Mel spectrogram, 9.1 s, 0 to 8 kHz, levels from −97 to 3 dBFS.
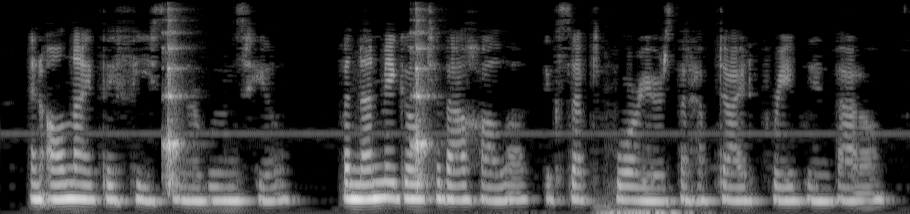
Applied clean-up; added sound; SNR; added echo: none; Bowed string instrument; 4 dB; reverberation time 0.4 s.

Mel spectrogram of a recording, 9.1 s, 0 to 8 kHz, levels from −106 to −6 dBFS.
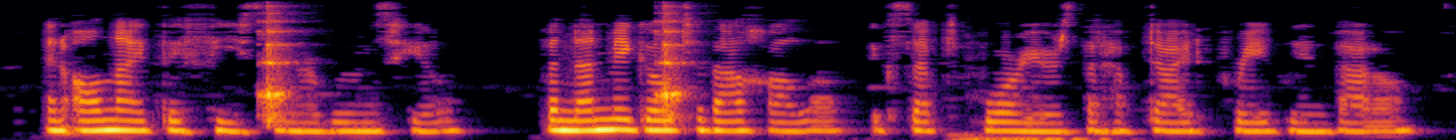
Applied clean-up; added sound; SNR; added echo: classical method WPE with log-MMSE.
